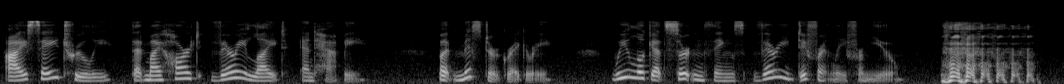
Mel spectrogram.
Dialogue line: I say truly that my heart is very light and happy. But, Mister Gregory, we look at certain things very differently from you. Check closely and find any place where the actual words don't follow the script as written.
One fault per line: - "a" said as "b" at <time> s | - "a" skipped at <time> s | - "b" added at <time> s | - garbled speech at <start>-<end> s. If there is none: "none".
- "is" skipped at 2.0 s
